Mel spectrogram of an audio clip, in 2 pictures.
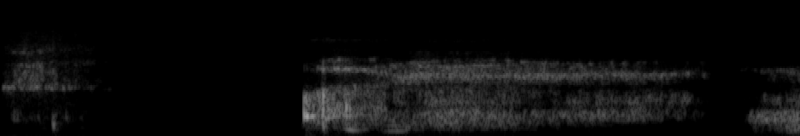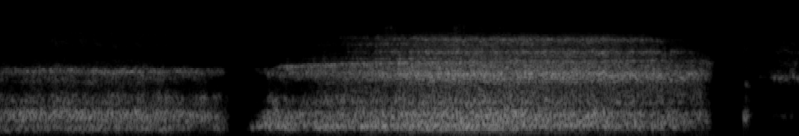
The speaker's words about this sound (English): Generate the sound of your breathing.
